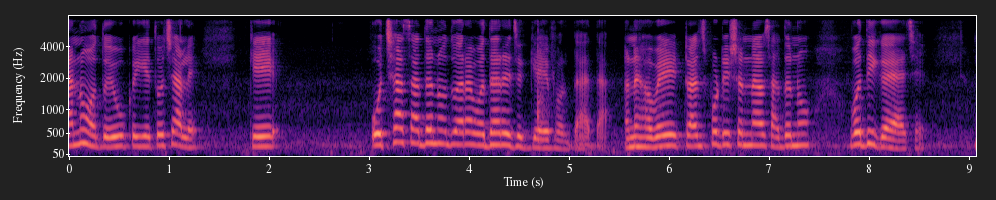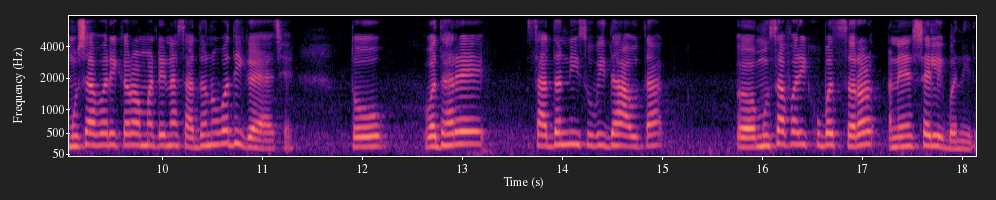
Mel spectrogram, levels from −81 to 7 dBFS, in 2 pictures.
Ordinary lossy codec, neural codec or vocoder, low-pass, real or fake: none; none; 7.2 kHz; real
